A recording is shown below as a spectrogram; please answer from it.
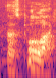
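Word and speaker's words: Pollock: I said you Dr poock delivered me poock p o l l o c k poock poock yeah poock way they pronounce it poock I'll tell you you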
